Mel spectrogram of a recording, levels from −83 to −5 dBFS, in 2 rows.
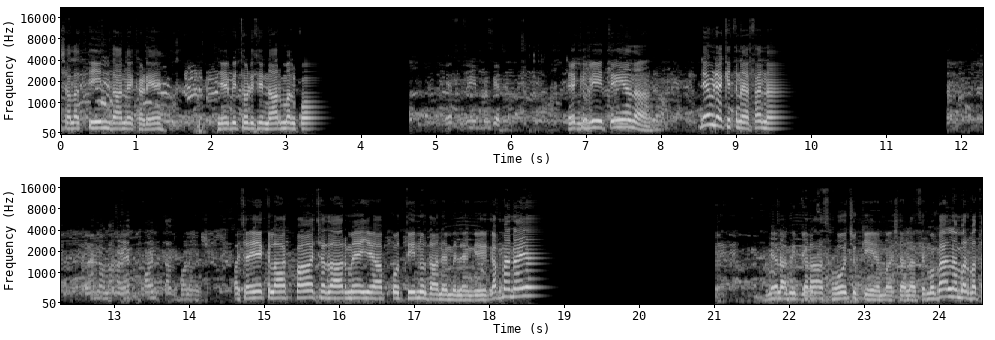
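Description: The audio cuts out three times, at 3.23 to 4.65 s, 9.43 to 11.82 s and 18.52 to 21.03 s. Each time a fading buzz carries on briefly, then silence. About 1.4, 2.4 and 2.5 s of sound are lost. This is likely a long network dropout.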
